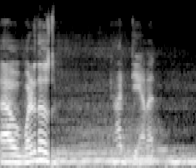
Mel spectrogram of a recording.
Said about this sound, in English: What is that noise? Sorry about that. That's that was a motorcycle driving uh, in the background.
